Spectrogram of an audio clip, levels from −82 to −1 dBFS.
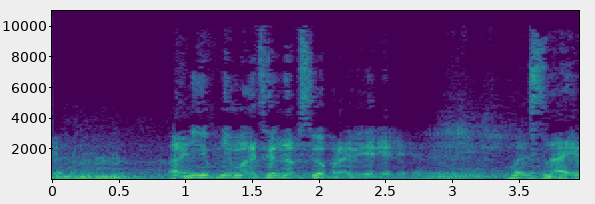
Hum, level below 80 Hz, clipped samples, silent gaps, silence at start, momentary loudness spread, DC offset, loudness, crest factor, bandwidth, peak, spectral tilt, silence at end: none; -38 dBFS; under 0.1%; none; 0 s; 10 LU; under 0.1%; -27 LUFS; 16 dB; 10.5 kHz; -10 dBFS; -5.5 dB/octave; 0 s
